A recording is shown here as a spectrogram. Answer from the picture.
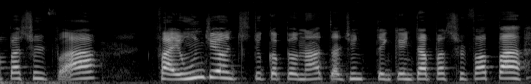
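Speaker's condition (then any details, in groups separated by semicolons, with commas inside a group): Cerebral palsy; diparetic form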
